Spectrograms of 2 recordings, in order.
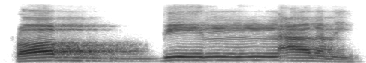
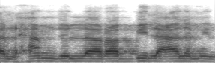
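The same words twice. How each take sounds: First: Slow chanted Rabbil with held double b; doubled consonant. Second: Rabbil said without the doubled b; wrong reading. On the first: Teacher models Rabbil with clear tasydid. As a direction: lean on the bb in Rabbil, slow and sung. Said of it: "Harus tasydidnya". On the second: Teacher shows the wrong reading of Rabbil. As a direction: Rabbil read short, single b. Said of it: "Jadi jangan baca". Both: Shown as a demonstration.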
